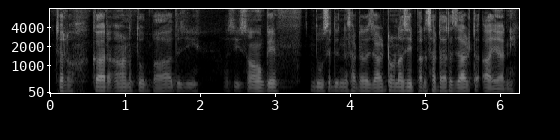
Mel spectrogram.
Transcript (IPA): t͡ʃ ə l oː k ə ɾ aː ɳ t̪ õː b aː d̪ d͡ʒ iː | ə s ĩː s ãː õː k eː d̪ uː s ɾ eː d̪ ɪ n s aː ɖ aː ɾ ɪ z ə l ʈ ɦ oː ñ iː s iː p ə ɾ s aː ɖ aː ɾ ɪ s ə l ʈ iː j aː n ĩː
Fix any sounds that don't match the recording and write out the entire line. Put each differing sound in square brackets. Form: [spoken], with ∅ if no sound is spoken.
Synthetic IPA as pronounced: t͡ʃ ə l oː k ə ɾ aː ɳ t̪ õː b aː d̪ d͡ʒ iː | ə s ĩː s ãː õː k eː d̪ uː s ɾ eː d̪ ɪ n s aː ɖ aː ɾ ɪ z ə l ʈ ɦ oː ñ [aː] s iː p ə ɾ s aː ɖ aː ɾ ɪ [z] ə l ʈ [aː] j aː n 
